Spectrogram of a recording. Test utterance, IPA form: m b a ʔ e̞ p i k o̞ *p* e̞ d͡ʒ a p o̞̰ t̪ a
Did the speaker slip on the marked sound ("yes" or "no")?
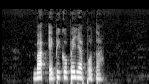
no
